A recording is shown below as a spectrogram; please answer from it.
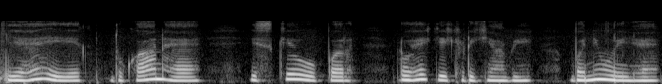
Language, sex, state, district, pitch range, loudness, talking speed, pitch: Hindi, female, Uttar Pradesh, Saharanpur, 175-200 Hz, -14 LUFS, 115 wpm, 185 Hz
